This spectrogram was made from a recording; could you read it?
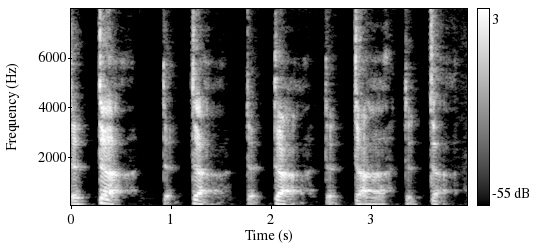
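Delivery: iambic beat: unstressed then stressed "da". Showing an iambic pattern with nonsense syllables: iambic da-DUM, stress on second. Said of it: "unstressed by stressed ... just like this".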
